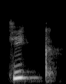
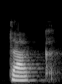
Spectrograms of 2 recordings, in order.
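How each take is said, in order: First: "tic" with a soft, palatalized Russian t; soft consonant. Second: "tac" with a hard, unpalatalized t; hard consonant. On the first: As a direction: soften the t of "tic" with the tongue raised to the palate. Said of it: "en consonnes molles". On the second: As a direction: keep the t of "tac" hard before the a. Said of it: "les consonnes dures". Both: Shown as a demonstration.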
